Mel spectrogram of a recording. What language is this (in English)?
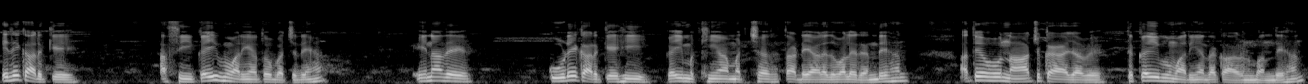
Punjabi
